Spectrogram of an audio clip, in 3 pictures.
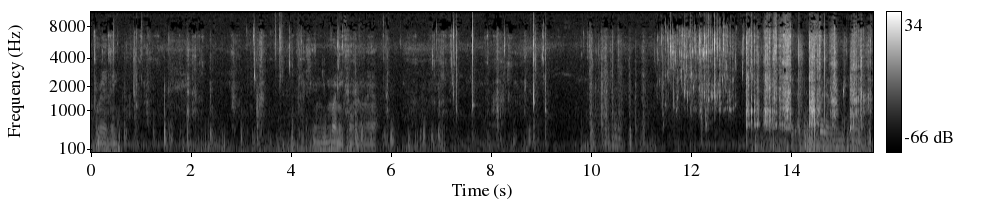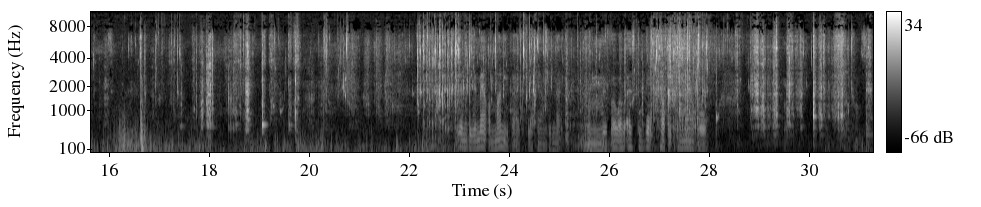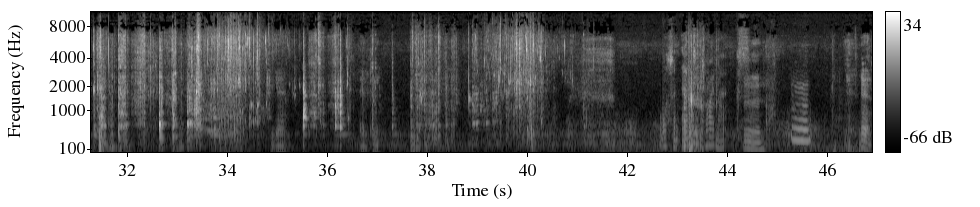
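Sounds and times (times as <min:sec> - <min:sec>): muddy water pouring and splashing: 0:03.0 - 0:09.1, 0:11.2 - 0:37.0, 0:37.6 - 0:41.6
water dripping: 0:11.3 - 0:13.1, 0:22.2 - 0:25.1, 0:38.8 - 0:41.0
metal rod scraping mud: 0:13.0 - 0:23.4, 0:25.0 - 0:34.6, 0:35.5 - 0:36.6.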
